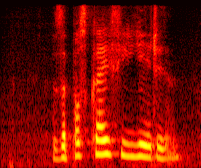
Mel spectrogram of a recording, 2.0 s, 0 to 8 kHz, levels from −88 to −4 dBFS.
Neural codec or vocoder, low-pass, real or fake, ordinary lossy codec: codec, 16 kHz in and 24 kHz out, 0.6 kbps, FocalCodec, streaming, 2048 codes; 7.2 kHz; fake; MP3, 48 kbps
